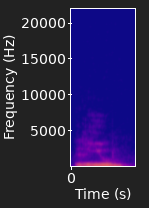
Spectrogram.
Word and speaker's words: Rheum: Next remedy, is जो बच्चों में यूज होती है, एंड दैट इज रियूम। क्या है इसका स्पेलिंग? RHEUM, रियूम।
